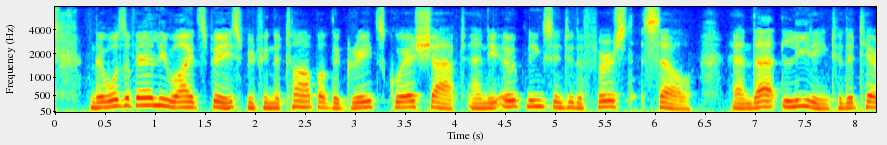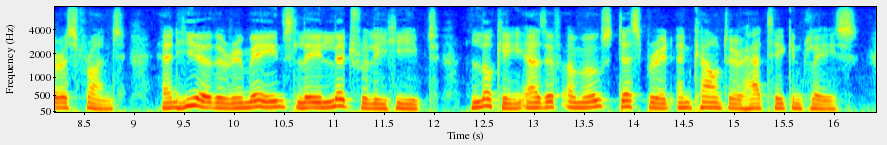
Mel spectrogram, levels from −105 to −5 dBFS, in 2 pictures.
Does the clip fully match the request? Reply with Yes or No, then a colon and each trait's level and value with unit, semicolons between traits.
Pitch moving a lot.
No: average, 3.5 semitones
